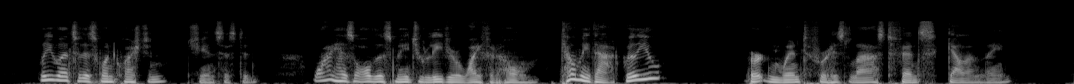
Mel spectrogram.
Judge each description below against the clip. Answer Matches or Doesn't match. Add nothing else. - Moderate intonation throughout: Doesn't match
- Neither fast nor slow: Matches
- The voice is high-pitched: Doesn't match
